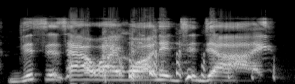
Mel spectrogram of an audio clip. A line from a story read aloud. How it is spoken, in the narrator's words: yell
